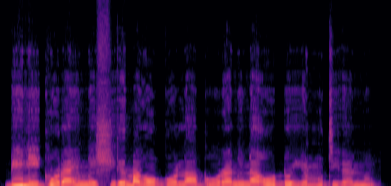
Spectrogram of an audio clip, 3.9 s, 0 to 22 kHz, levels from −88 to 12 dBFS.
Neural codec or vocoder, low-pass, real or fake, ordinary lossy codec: codec, 44.1 kHz, 1.7 kbps, Pupu-Codec; none; fake; none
